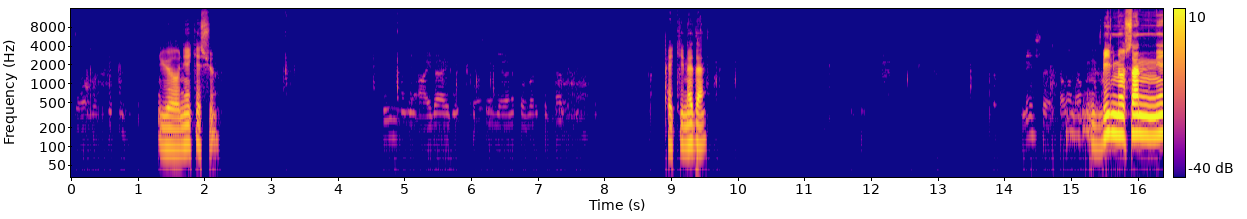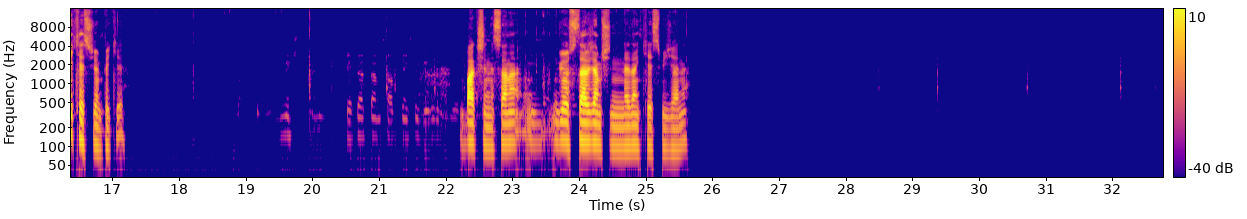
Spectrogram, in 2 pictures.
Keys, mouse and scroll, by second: 0.0 middle click, 0.2 Tab, 0.8 ctrl+a, 1.1 Tab, 2.3 u, 3.8 /, 4.3-5.6 middle drag, 5.6 3, 5.9 2, 6.0 alt+click, 6.7-9.4 middle drag, 13.0 ;, 13.5-14.5 middle drag, 14.5 3, 15.0 click, 16.1-18.7 middle drag, 18.7 shift+click, 19.4 shift+click, 19.9 middle click, 20.7 shift+click, 21.6 shift+click, 21.8 middle click, 22.8 shift+click, 23.3 ctrl+z, 23.6 shift+click, 24.5 shift+click, 25.3 shift+click, 25.6-26.7 middle drag, 26.7 shift+Left, 27.5 shift+Left, 28.3 shift+Left, 28.6 middle click, 29.3 shift+Left, 29.4 middle click, 30.3 shift+Left, 30.8-31.9 middle drag, 31.9 shift+click, 32.2 middle click.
